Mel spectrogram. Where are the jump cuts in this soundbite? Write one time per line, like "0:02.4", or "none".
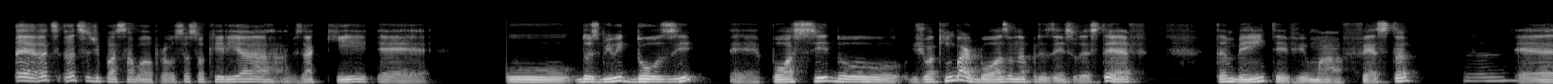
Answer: none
